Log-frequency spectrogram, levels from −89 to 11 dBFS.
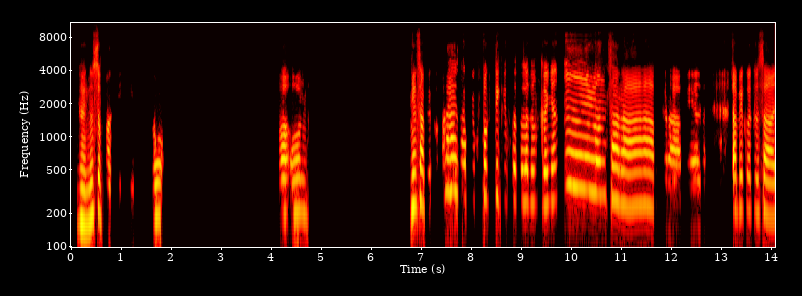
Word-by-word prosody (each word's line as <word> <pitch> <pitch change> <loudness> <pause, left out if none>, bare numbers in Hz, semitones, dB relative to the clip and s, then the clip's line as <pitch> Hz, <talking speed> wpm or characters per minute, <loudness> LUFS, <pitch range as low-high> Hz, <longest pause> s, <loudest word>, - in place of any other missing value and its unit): Lalo 170 +1 +3
sa 215 +2 +2
pag-ti-TikTok. 190 - -6 2.3
Oo. 205 0 +1 2.1
Yung 230 +1 +4
sabi 235 -2 +3
ko, - - -27 0.2
ah, 320 0 +4
sabi 290 -1 -3
ko 270 - -24
pagtikim 275 -1 -1
ko - - +5
talagang 245 -1 0
ganyan 255 +3 +1 0.2
mhm 345 -3 +2
ang 300 0 +3
sarap 235 -3 +3 0.2
grabe. 195 -3 -3 0.8
Sabi 215 0 +3
ko 220 0 -7
dun 210 -1 -9
sa 195 -2 +3
235 Hz, 95 wpm, -24 LUFS, 205-280 Hz, 2.3 s, ko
